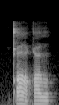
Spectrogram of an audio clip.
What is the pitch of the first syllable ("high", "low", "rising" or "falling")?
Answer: falling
